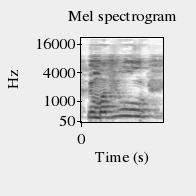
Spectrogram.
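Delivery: high, loud mock Gullah insult; Gullah accent. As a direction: toss off the line in Gullah. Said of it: "And it comes out like".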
